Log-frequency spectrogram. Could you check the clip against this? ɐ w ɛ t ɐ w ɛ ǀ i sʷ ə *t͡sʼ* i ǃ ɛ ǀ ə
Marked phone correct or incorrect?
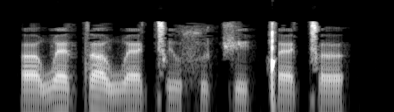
incorrect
